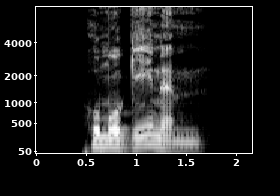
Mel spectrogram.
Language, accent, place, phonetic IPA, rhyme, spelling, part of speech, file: German, Germany, Berlin, [ˌhomoˈɡeːnəm], -eːnəm, homogenem, adjective, De-homogenem.ogg
- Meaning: strong dative masculine/neuter singular of homogen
